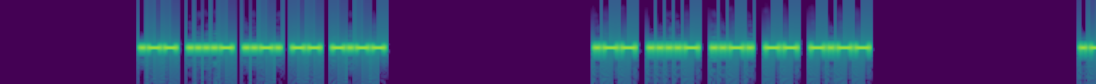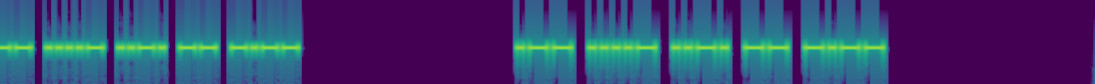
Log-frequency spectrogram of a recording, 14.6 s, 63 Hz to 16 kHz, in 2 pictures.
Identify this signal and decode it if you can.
Morse code, heard as a keyed tone, about 34 wpm, 700 Hz. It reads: W4FMY W4FMY W4FMY W4FMY
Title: Speed Racing - USA 1x3 Call Signs 30wpm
